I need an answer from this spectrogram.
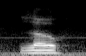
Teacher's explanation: the Third in the sequence is not a dip it is simply a low tone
